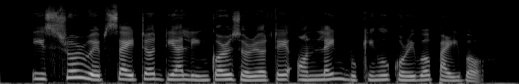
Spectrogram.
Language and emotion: Assamese, neutral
